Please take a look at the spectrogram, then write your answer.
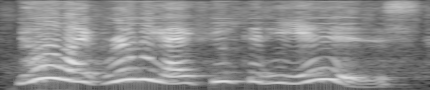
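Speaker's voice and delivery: insistent. Retold or imitated. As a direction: push back hard, half laughing. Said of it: "And I'm like".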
